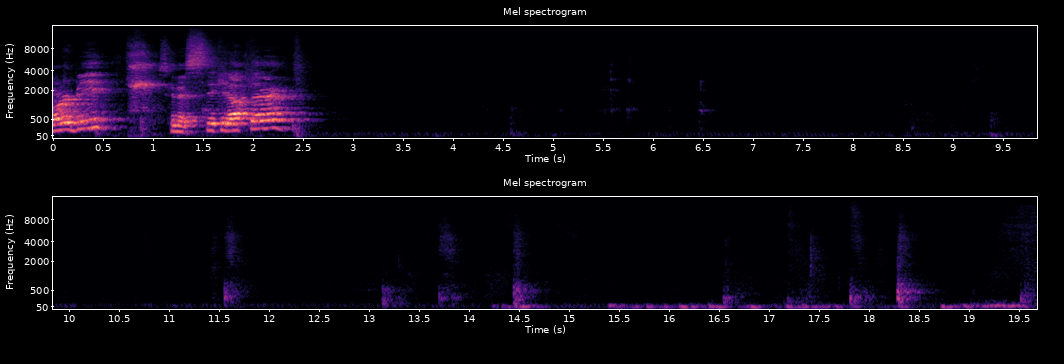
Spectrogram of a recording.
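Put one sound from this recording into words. Paper drywall tape rustles and taps against a ceiling.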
